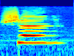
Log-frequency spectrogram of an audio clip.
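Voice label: "shen", Chinese pinyin, first tone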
